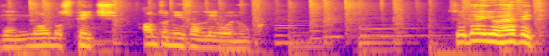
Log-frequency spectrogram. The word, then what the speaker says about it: Leeuwenhoek: I think this is pronounced in every language differently, but in Dutch this is pronounced as U. So it is pronounced as hook.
